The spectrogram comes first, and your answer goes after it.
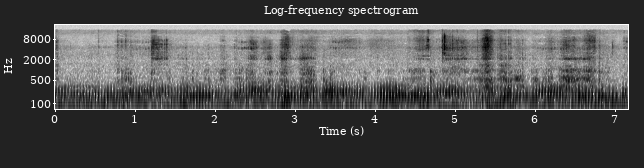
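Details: Old footage of a mother cat with her newborn kitten just after birth. A continuous, even, low purr fills the clip, with a few faint rustling touches on top.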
